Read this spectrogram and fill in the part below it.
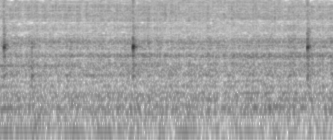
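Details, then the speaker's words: Newly installed domestic hot water recirculation loop pump, just filled by opening the valves: loud steady hum with a sharp tick about every second and a half, suspected trapped air; it got much quieter after bleeding. "Alors lui il tourne, il fait du bruit mais il y a peut-être de l'air dedans. Il fait vachement de bruit là."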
